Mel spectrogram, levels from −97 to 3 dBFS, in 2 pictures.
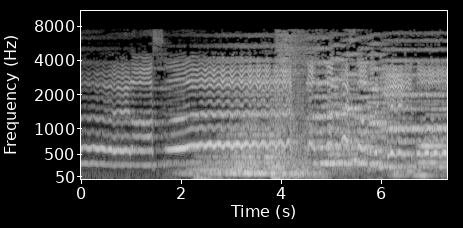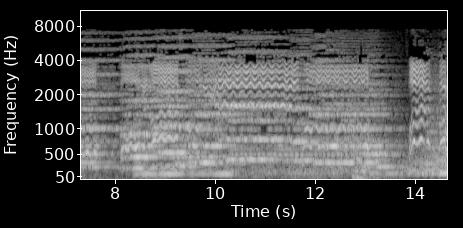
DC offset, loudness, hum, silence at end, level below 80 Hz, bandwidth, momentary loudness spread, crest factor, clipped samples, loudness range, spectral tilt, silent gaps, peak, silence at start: under 0.1%; -18 LUFS; none; 0 s; -44 dBFS; 7.8 kHz; 9 LU; 16 dB; under 0.1%; 2 LU; -4.5 dB/octave; none; -4 dBFS; 0 s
